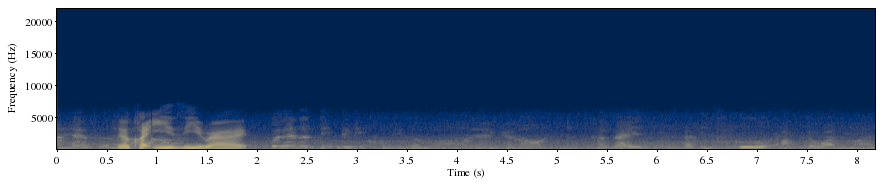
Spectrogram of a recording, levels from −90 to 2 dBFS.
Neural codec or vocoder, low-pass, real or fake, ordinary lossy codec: none; none; real; none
